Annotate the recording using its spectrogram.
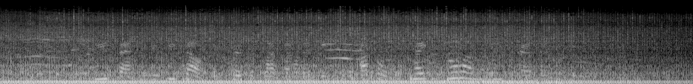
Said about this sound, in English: Oh, how I do love a good plane ride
